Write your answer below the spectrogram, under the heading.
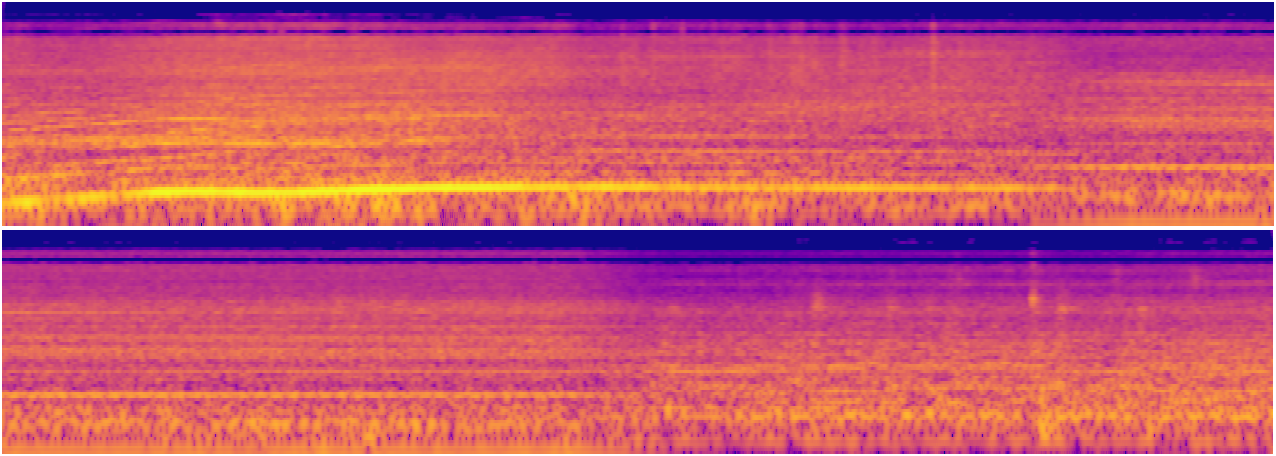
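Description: Combine harvester engines running: first a Claas combine driving off along the road with a loud low drone, then after about eight seconds the steady engine of a New Holland CX combine idling.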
